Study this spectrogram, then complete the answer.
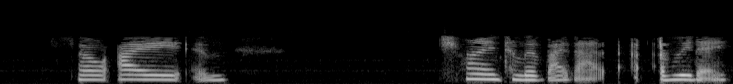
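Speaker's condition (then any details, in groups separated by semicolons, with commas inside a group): Stuttering; stuttering for about 12 years; blocks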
